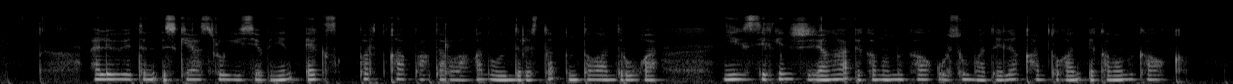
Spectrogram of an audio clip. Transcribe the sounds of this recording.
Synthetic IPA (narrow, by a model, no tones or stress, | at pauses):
ælɵwe̞t̪ɪnɪskʲe̞ɑsəɾue̞se̞bɪne̞ne̞kspo̞rt̪qɑb̥ɑʁd̪ɑɾlˠɑɴʁɑnwɵnd̪ɪɾɪst̪ɪənt̪ɑlˠɑnd̪əɾuʁɑne̞ɡʲɪzd̪e̞lɡʲe̞nʃʒɑɴɑʔe̞ko̞no̞mijkɑlˠəqwɵsumod̪e̞lɪqʰɑmt̪əlˠʁɑne̞ko̞no̞mijkʰɑlˠəq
